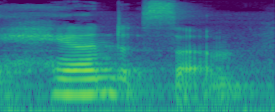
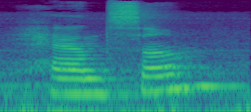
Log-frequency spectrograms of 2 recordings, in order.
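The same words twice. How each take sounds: First: A D sound is heard in the middle. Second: No D sound is heard in the middle. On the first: The speaker calls it wrong. "we don't say handsome" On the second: The speaker calls it right. "That D is kind of ignored"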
